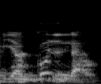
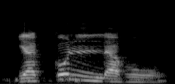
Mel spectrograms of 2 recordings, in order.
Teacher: Nun mati dalam satu perkataan, lahu tu dalam perkataan yang kedua. Apabila bertemu, nun itu diidghamkan, dimasukkan ke dalam lam. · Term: idgham bila gunnah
